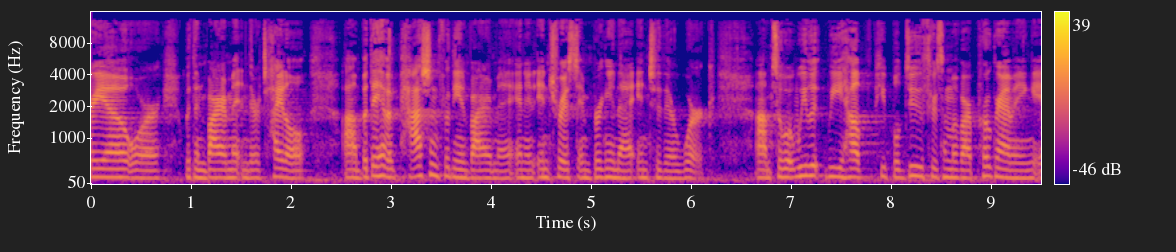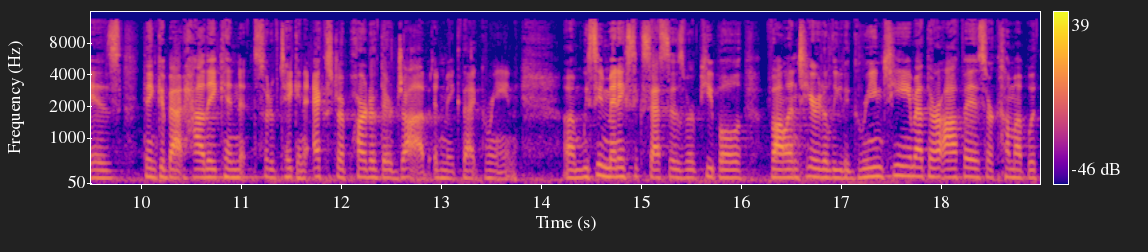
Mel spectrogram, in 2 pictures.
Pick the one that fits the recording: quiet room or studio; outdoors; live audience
live audience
